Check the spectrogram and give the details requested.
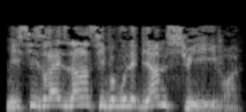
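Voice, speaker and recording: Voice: mid-range voice, huge pitch swings, normal speed, fairly bright tone, breathy edge, dry recording, voice pushed up, exaggerated voice. A narrator voicing a stern male police inspector who gives curt, commanding orders. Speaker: detective chief inspector.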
